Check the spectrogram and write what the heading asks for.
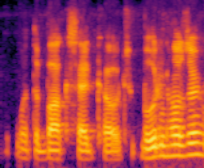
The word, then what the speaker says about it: Budenholzer: Yeah, I mean, I'm curious to see what the Bucks head coach Budenholzer, right? That's how you pronounce his name.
